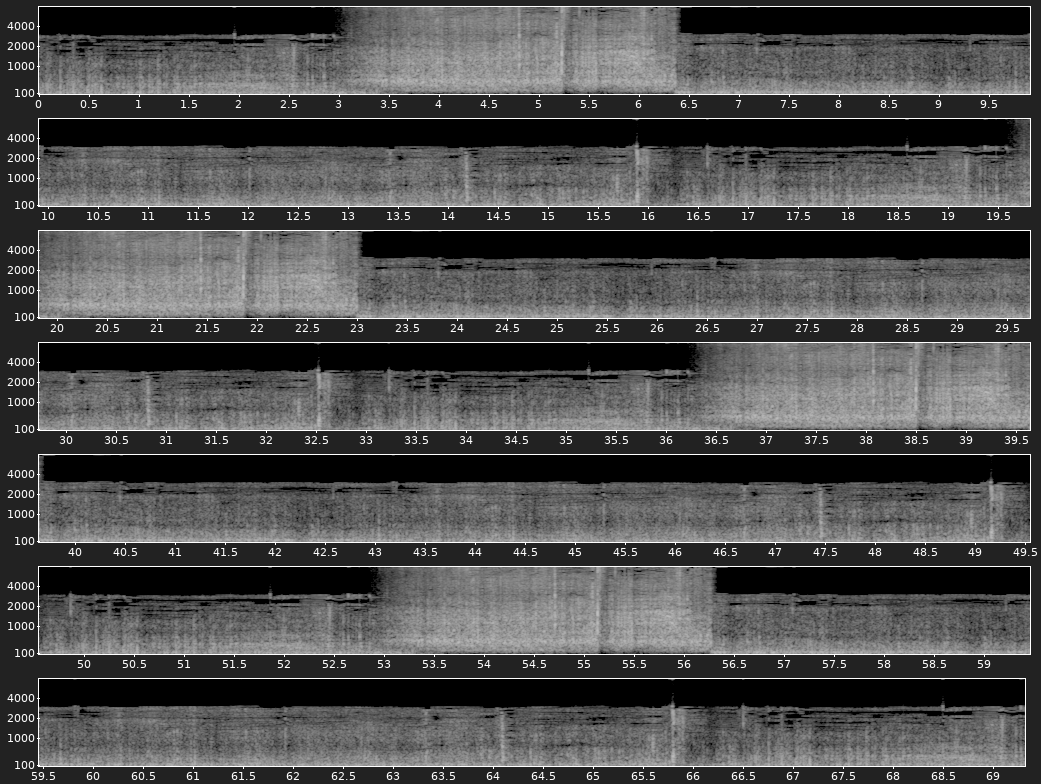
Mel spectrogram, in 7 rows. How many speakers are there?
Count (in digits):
0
